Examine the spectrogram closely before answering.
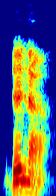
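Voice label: "denak", Malay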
